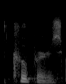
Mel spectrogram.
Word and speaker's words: Cowper: Cowper's Grave, spelled Cowper, C-O-W-P-E-R. He pronounced it Cowper.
